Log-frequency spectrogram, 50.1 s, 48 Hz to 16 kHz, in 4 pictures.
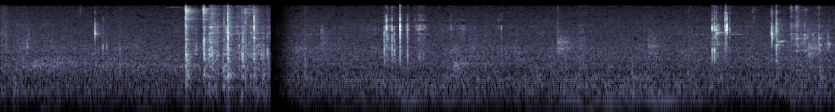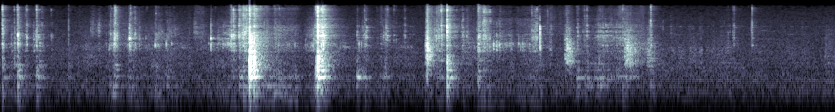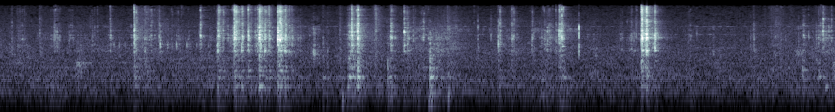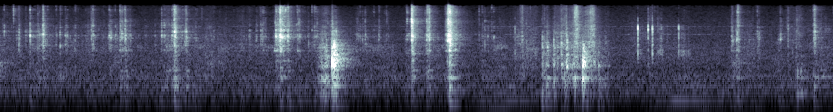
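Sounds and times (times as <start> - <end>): toy cars clicking and rattling: 11.6 - 22.4, 25.2 - 35.1, 36.3 - 45.4.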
